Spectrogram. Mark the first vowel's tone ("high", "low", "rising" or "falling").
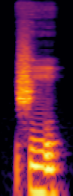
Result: low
